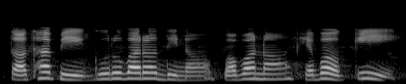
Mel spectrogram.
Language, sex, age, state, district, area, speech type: Odia, female, 18-30, Odisha, Malkangiri, urban, read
